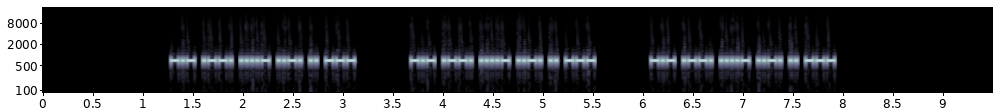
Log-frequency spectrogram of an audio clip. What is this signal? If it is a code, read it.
Morse code, heard as a keyed tone, about 46 wpm, 700 Hz. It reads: KP4FIO KP4FIO KP4FIO
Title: USA Call Signs - 6 Characters - Repeated 3x - 45wpm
